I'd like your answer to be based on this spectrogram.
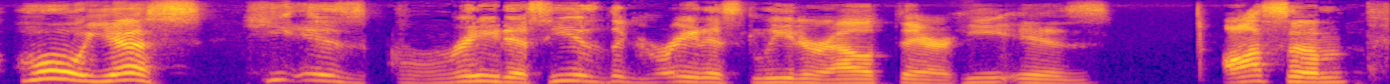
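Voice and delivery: heavily sarcastic, ironic, insincere tone. Picturing a north korean hipster praising the leader: imitating a sarcastic hipster. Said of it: "tight pant wearing hipster saying".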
